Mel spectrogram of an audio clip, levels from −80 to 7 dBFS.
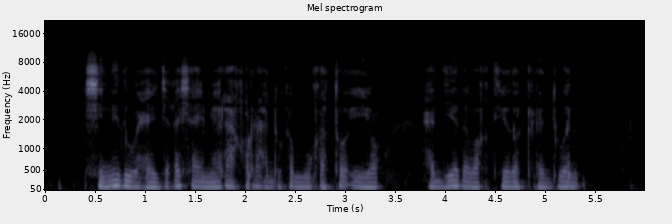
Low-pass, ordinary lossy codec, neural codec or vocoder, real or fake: none; none; none; real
